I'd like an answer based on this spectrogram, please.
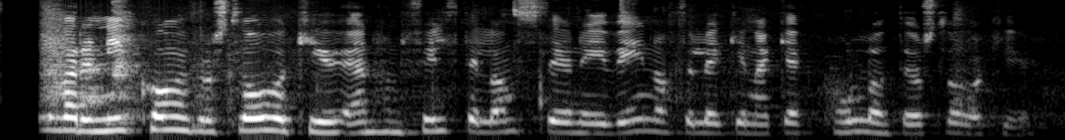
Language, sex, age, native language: Icelandic, female, 18-19, Icelandic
